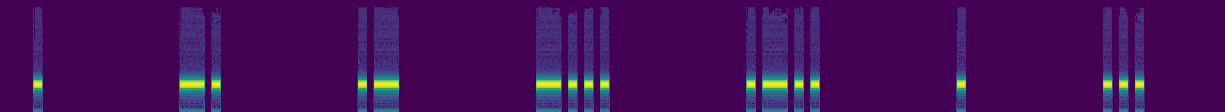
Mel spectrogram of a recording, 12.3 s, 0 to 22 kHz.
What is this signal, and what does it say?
Morse code, heard as a keyed tone, about 15 wpm, spaced as for 5 wpm, 1000 Hz. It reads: ENABLES
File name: qotdfiles / 5wpm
